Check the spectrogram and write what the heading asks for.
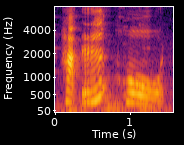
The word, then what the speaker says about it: หฤโหด: เป็น เสี่ยง หรือ ค่ะ หฤโหด หฤโหด ออก เป็น เสียง หรือ อมฤต อมฤต อัน นี้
